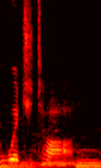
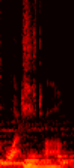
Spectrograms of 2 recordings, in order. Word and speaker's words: Ouachita: Back in Texas, everybody pronounces it Wichita, but really, it's Washita.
